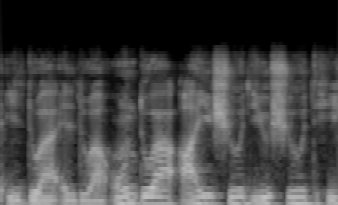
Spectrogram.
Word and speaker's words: doit: All three of them are pronounced doit. But the only difference is in written form, the third one has T at the end instead of S.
